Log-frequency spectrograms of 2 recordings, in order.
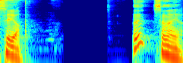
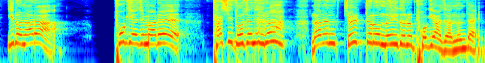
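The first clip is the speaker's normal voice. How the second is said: high, ringing preacher's proclamation in Jesus's voice; preaching as Jesus; 9 semitones higher than usual. Acted. Pastor voicing Jesus to the congregation, fervent high proclamation. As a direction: proclaim it like the risen Lord rallying his men.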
